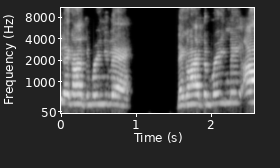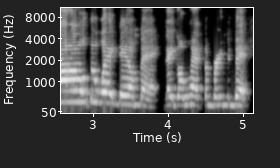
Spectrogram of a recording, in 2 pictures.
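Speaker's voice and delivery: usual speaking voice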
